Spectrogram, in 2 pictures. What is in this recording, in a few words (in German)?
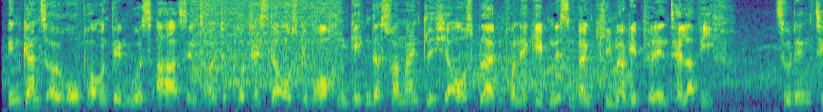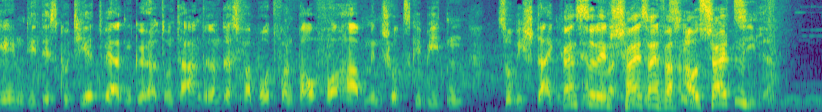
Nachrichtensprecher; Extrapolations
